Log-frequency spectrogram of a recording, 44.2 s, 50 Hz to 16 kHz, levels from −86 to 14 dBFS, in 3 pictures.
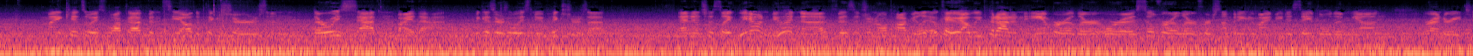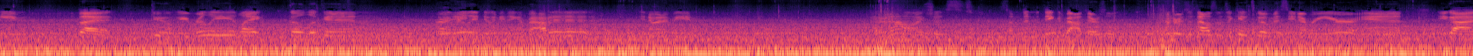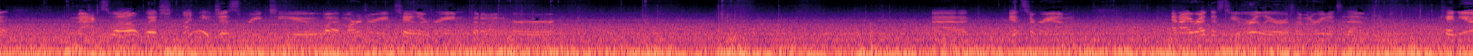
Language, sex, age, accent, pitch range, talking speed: English, female, 20-39, American, 80-95 Hz, 180 wpm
